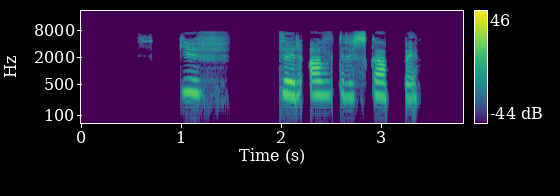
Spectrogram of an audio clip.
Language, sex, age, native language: Icelandic, female, 10, Icelandic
